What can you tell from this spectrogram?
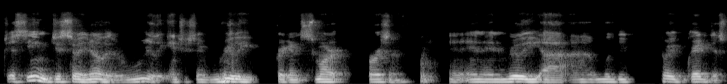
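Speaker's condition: Parkinson's; progressive brain disease, diagnosed in early adulthood, incomplete facial control, passive stone face; voice sometimes monotone

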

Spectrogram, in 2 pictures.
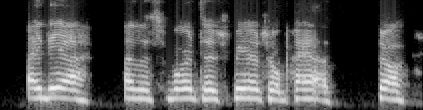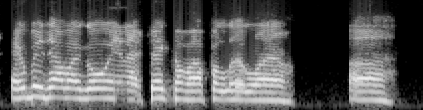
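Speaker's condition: ALS; changing and expanding needs for multi-specialist medical care

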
